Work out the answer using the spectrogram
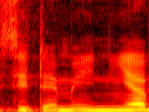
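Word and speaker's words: scitaminea: तो वो हमारा है अस्टिलेगो सिटेमिनी, ठीक है। इसे सिटेमेनिया भी आप लोग बोल सकते हैं, जिस हिसाब से आप प्रोनाउंसिएट कर सकते हो, अलग अलग जगह पर अलग अलग किया जाता है।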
